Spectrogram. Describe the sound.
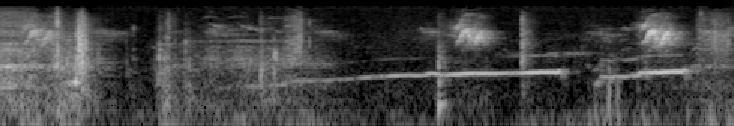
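Garden birds chirp around a mealworm feeding spot: bursts of short, high, bright chirps with a thin whistled note that rises slowly and holds, all fairly quiet with no voices.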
